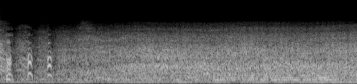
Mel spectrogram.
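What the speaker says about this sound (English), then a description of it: "there's a heliport on the other side of this hedge. And it's taking off time." Steady, loud rotor and engine roar of a nearby helicopter taking off from a heliport, with a few brief thumps at the start before the drone settles in.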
